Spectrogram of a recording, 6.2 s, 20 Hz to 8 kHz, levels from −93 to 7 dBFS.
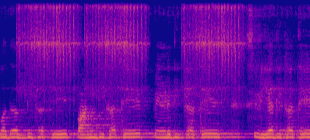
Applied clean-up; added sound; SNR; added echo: none; Tambourine; 15 dB; reverberation time 1.9 s.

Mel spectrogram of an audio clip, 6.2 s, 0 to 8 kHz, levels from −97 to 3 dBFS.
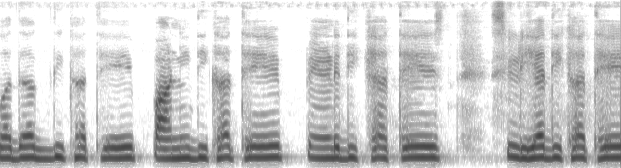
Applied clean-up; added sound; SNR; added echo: none; none; none; none.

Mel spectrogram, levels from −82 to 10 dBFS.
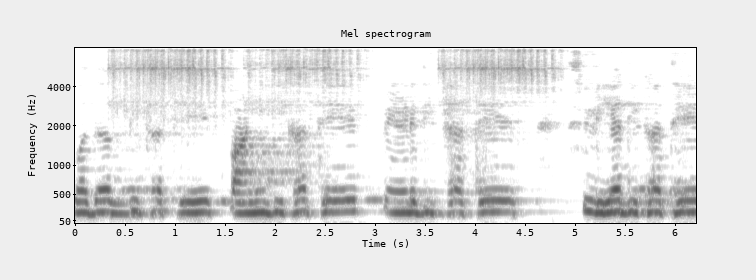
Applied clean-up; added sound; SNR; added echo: classical method WPE with log-MMSE.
